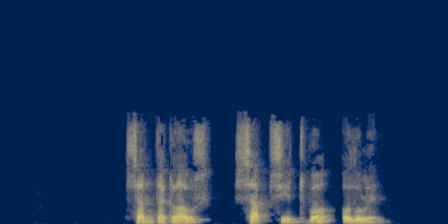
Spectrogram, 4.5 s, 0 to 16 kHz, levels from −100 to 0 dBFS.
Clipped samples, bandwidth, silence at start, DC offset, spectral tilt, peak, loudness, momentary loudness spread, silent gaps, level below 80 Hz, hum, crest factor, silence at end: under 0.1%; 8 kHz; 1.3 s; under 0.1%; -5 dB/octave; -4 dBFS; -21 LUFS; 12 LU; 2.23-2.33 s; -60 dBFS; none; 18 dB; 0.65 s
